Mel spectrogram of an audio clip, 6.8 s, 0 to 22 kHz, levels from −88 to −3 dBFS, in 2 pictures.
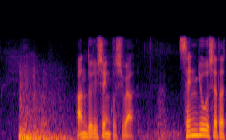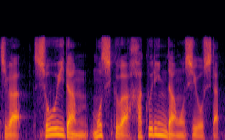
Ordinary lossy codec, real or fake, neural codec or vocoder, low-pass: none; real; none; 7.2 kHz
